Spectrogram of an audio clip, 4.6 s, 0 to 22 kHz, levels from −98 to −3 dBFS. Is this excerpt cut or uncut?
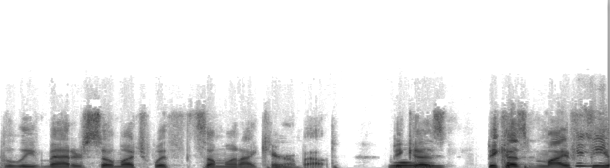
uncut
